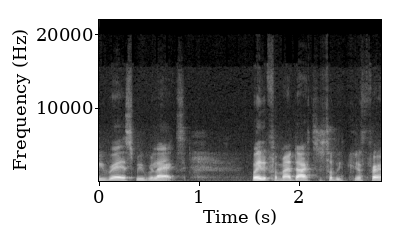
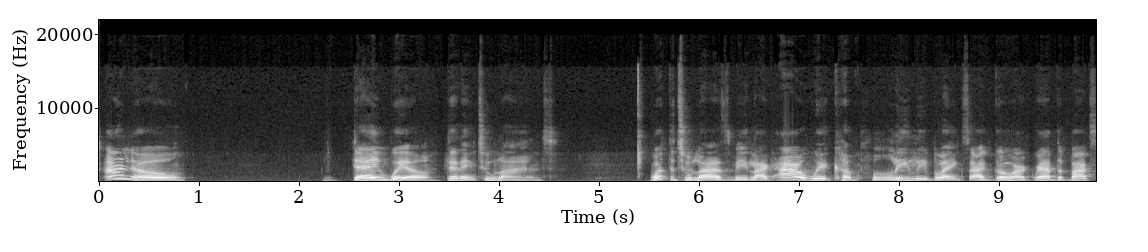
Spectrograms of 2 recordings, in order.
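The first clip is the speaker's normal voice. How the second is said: normal talking voice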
